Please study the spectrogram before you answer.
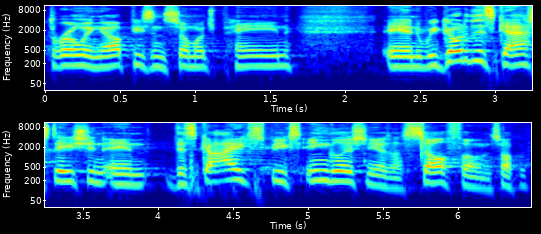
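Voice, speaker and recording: Bright-voiced preacher in a reverberant hall. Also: male voice, high-pitched. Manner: conversational, joking asides to the congregation. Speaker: pastor. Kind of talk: sermon with personal storytelling. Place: church hall with congregation.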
